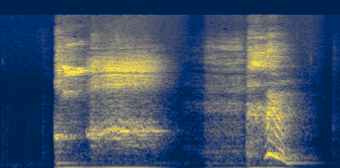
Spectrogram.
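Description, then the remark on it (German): Two harsh, raspy bursts of coughing and throat clearing, with a brief pause between them, like someone hacking after something went down the wrong way. No talking. “Da ging der Hund in die falsche Ecke.”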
